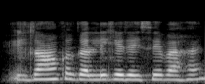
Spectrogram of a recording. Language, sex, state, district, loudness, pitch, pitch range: Bhojpuri, female, Uttar Pradesh, Ghazipur, -15 LUFS, 225 Hz, 220-230 Hz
